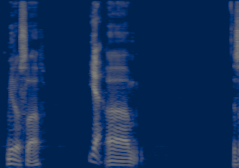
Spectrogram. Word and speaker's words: Miroslav: Miroslav. Miroslav.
